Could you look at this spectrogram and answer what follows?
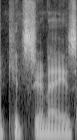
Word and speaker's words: Kitsune: This is why kitsunes are always going to be the best characters ever. 1 second on the drink. The E at the end of Japanese words is always pronounced.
